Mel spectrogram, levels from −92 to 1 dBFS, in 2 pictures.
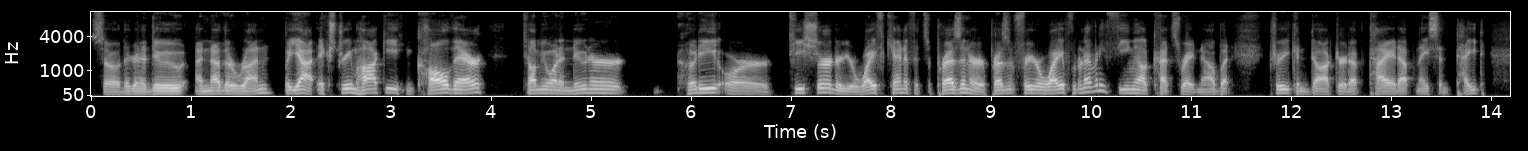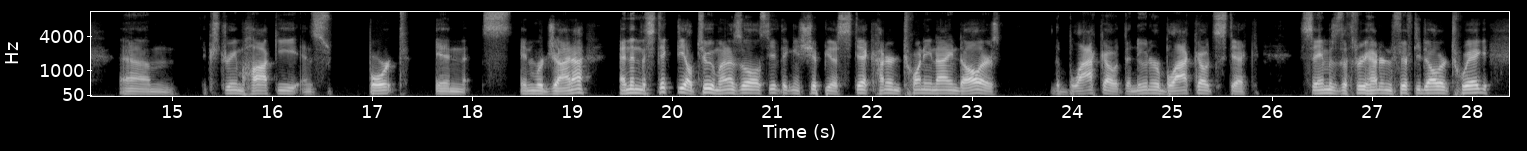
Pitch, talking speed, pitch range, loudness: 125 Hz, 205 wpm, 110-140 Hz, -24 LUFS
